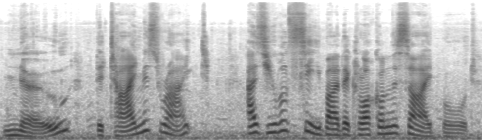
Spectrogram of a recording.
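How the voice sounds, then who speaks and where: A woman playing a composed, dryly amused Victorian professor's wife in a comic audio drama, measured and precise. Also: low voice, big pitch swings, slight background noise. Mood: unruffled.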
